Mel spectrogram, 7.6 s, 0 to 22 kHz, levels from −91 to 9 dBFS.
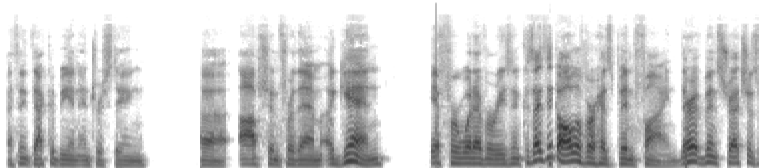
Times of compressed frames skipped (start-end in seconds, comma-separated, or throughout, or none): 2.00, 4.34-4.37, 5.46-5.50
